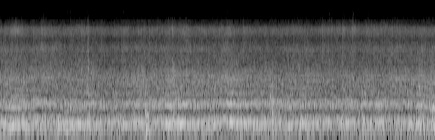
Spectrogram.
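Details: Established Michigan honey bee hive bustling on the first warm spring day, workers collecting tree-bud pollen; thick, droning hum of many bees with faint fly-by whines layered over the constant low buzz.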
